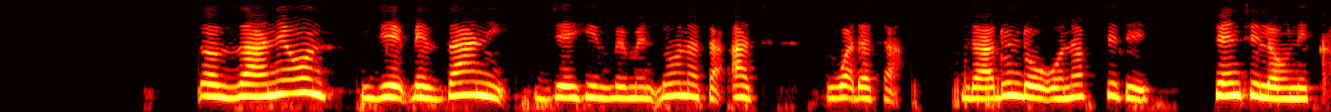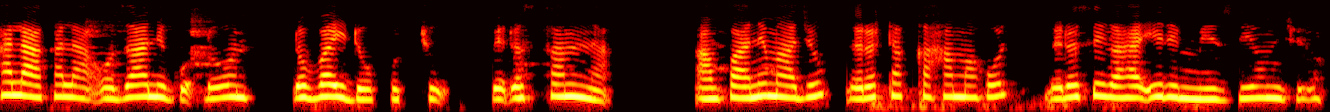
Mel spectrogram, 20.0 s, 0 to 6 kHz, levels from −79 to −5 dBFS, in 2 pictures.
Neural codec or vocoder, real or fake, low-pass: none; real; 5.4 kHz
